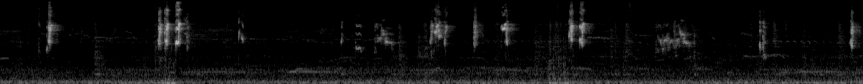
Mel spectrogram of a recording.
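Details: Pet lovebirds chirping happily, recorded 12 May 2025: short sharp high chirps and squeaks in irregular bursts, some in quick pairs, separated by quiet pauses with faint background hum.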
